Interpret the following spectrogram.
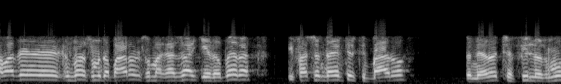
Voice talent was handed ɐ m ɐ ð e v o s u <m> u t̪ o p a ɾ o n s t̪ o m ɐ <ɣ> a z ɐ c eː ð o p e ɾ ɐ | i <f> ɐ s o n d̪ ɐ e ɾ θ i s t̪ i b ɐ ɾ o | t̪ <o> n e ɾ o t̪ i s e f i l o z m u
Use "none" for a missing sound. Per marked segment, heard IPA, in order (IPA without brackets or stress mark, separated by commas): m, ɣ, f, o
